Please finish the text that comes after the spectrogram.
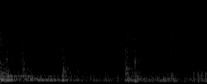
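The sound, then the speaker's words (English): The pet cat Whack-a-boo-boo purrs steadily, a soft continuous rumbling with a gentle pulsing rhythm, fairly quiet and heard on its own with no talking. “This is Whack-a-boo-boo purring, isn't it?”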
